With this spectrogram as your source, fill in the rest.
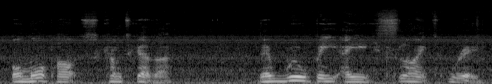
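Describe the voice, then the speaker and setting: In a British accent, a man talks at a fairly slow pace with a medium pitch. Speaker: miniature figure painter. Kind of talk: tutorial.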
